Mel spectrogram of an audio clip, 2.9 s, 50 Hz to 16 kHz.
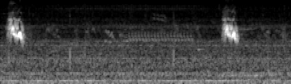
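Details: At a nest on a nest camera in Charlo, Montana, on 12 July 2018 around 8 am, an osprey of a breeding pair gives two short, high, whistled chirps about two seconds apart over a quiet, steady hiss.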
